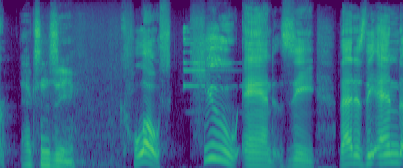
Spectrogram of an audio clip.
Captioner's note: bell clangs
